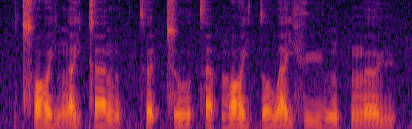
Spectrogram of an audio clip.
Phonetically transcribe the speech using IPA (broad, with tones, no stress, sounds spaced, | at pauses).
t͡sʰ ɔː˨˧ j ŋ ɐ˥ j kʰ ɐ˨˩ ŋ | t̪ʰ ɵ˥ t̚ t͡s uː˨˥ t̪ʰ ɐ˨ p̚ m ɔː˧ j t̪ o˨˥ w ɐ˥ j f yː˨˩ ŋ | m ɵ˥ ɥ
